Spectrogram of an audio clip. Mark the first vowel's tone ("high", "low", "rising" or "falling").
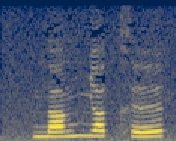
rising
